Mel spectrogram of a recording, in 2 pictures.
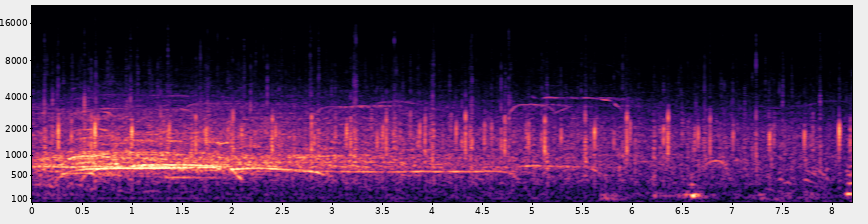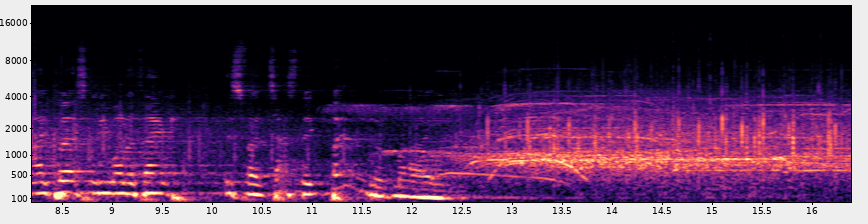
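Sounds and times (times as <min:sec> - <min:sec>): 
large crowd cheering and applauding: 0:00.0 - 0:16.3
piercing whistles: 0:02.9 - 0:06.2, 0:11.0 - 0:13.5
speech: 0:08.3 - 0:12.6.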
